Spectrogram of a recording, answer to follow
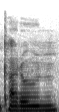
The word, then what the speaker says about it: Karen: Cuz I mean my name is Karen, but I usually, you know, people down here call me Karun or Karna or Karna.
